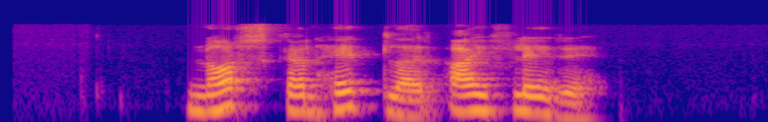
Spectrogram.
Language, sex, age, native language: Icelandic, female, 50-59, Icelandic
